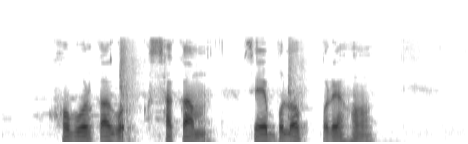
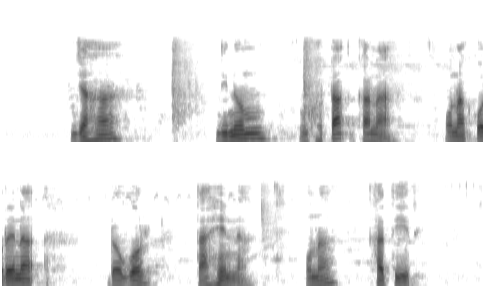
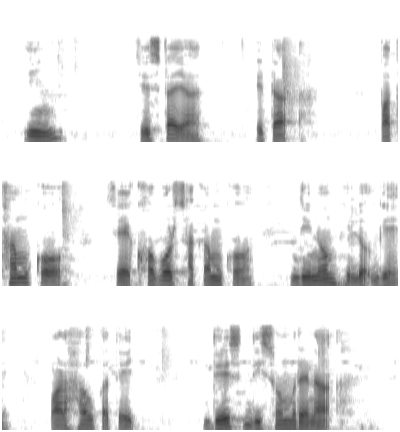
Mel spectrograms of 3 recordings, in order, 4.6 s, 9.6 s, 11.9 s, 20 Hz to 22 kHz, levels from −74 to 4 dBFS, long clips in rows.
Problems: background conversations at intervals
